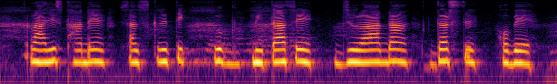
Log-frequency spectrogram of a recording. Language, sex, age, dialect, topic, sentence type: Magahi, female, 18-24, Northeastern/Surjapuri, banking, statement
